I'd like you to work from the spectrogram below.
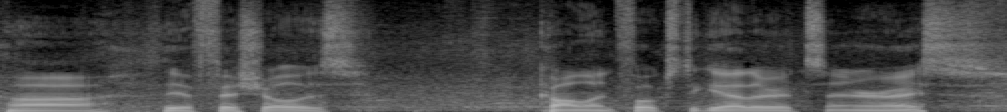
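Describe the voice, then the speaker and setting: A man talks at a fairly slow pace, his pitch fairly low and his intonation fairly even. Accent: American. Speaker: ice hockey commentator. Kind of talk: live sports commentary. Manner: casual, hesitant with fillers.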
